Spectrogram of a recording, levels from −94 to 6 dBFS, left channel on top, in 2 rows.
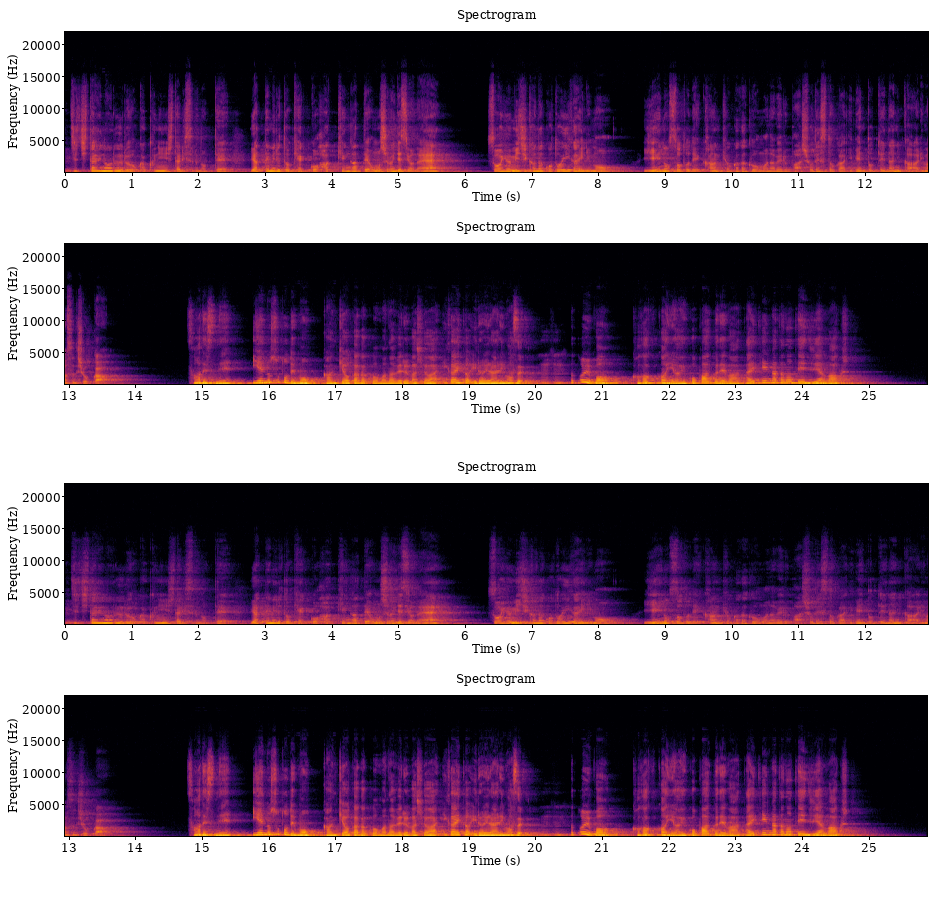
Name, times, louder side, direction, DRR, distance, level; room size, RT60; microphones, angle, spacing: voice 1, 0.0-2.5 2.8-5.6 6.4-8.2 8.7-13.6 20.1-20.5, left 1 dB, 70° left, 7 dB, 2.3 m, -27 dB
voice 2, 14.9-15.4 15.8-19.8 20.7-21.1 21.5-24.7, equal, 20° right, 9 dB, 1.3 m, -16 dB
21.0 x 20.5 x 6.7 m, 1.2 s
head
